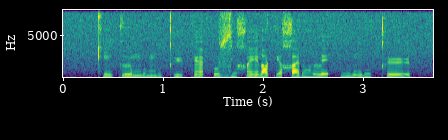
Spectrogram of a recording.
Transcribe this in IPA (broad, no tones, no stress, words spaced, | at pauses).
kʰĩkɯ mo̤mo̤kʼy kæ̃huɮi̤χẽ ɾɑkeχæɾɑ̤ leho̤ ŋo̤ kʰø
